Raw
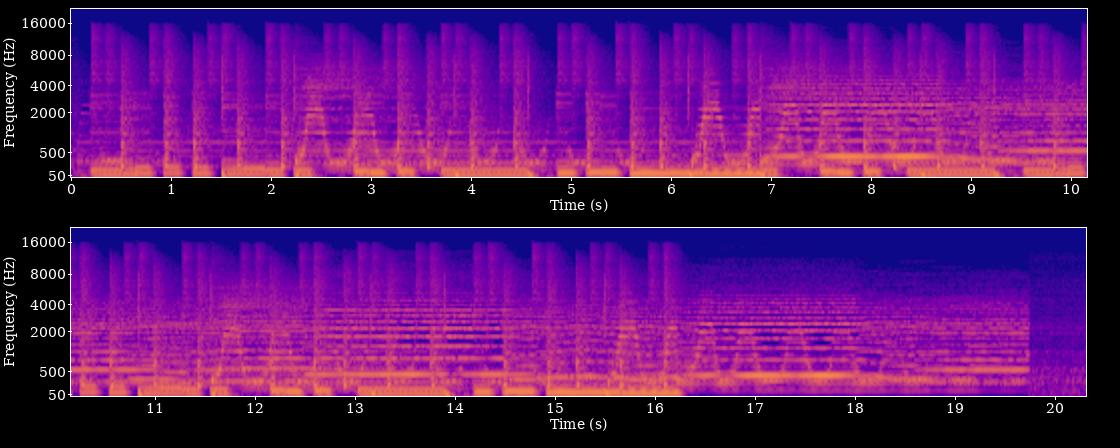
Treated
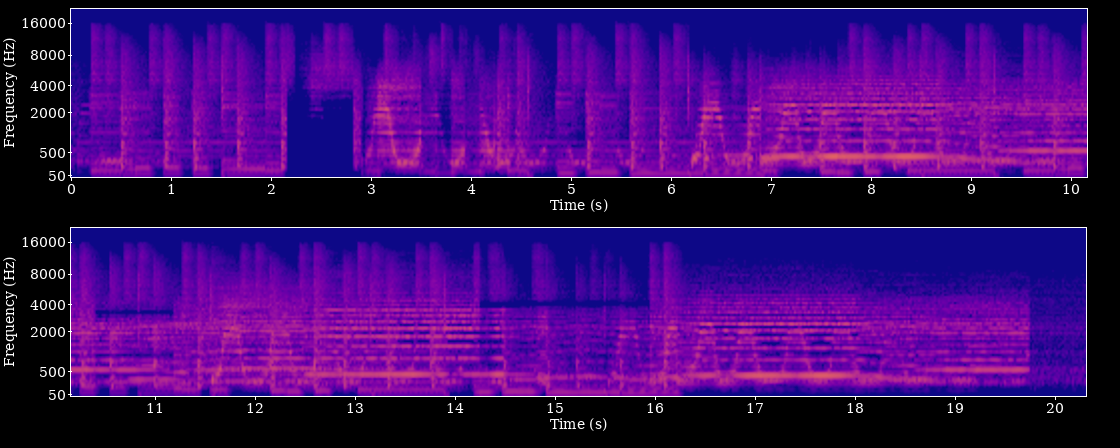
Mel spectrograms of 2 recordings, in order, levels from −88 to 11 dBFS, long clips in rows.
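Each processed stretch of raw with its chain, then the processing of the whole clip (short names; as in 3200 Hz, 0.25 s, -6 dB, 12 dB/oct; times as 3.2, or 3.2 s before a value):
2.16–4.46 low shelf 410 Hz +2.5 dB + negative-ratio compressor -28 dBFS, ratio -0.5 + bands offset in time highs, lows 0.67 s, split 5300 Hz
6.17–7.65 LPF 4100 Hz + bell 380 Hz +12 dB 0.21 oct + crackle 61/s -40 dBFS
10.39–11.19 bell 3500 Hz +4 dB 1.3 oct + fixed phaser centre 670 Hz, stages 8
14.24–15.95 bell 84 Hz +13.5 dB 2.9 oct + compressor, threshold -20 dBFS + Butterworth band-stop 4100 Hz, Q 3.7
whole clip: HPF 550 Hz 12 dB/oct; bell 860 Hz -7 dB 1.4 oct; gain -6 dB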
